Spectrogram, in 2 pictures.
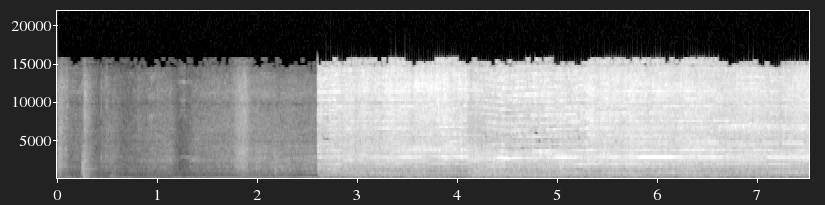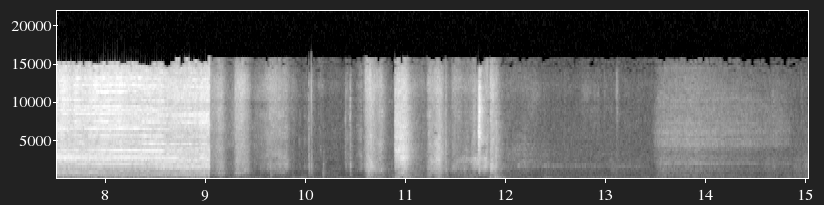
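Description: Band saw cutting a thin wooden strip, a steady loud sawing noise that lasts about six seconds and starts and stops abruptly. It is followed by a few light knocks of the wood being handled.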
